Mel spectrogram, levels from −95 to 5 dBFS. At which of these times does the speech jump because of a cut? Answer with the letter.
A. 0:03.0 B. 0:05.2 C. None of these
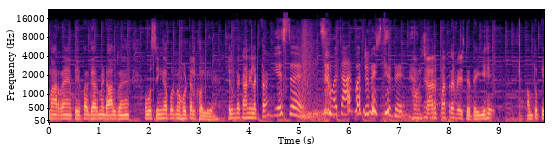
B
